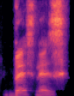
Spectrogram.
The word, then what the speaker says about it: business: Business.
